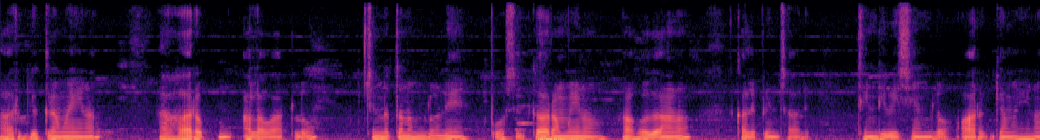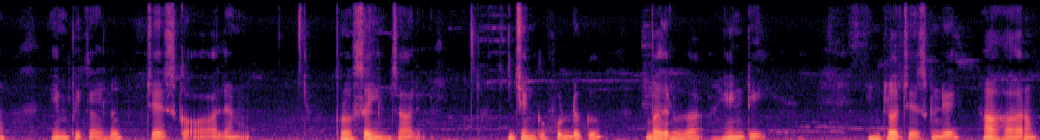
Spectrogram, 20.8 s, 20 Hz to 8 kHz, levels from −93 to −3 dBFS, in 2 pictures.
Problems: none marked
